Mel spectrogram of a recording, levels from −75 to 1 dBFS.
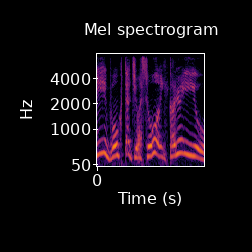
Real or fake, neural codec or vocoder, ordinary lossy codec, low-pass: fake; codec, 16 kHz, 0.8 kbps, ZipCodec; none; 7.2 kHz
